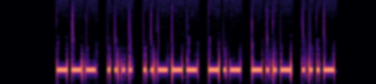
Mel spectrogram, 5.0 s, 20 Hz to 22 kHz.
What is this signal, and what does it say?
Morse code, heard as a keyed tone, about 25 wpm, 700 Hz. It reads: OH2KXV
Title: DXCC-100 Call Signs - 6 Characters - 25wpm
